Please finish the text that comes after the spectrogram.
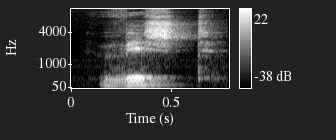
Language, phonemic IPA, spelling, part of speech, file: Dutch, /ʋɪst/, wist, verb / adjective, Nl-wist.ogg
- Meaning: 1. singular past indicative of weten 2. inflection of wissen: second/third-person singular present indicative 3. inflection of wissen: plural imperative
